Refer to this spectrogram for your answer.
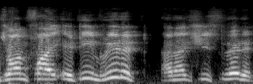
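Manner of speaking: plain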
